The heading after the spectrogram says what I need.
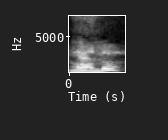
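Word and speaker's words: Handa: It's pronounced Honda, but it's spelled H A N D A. H A N D A. Honda.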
